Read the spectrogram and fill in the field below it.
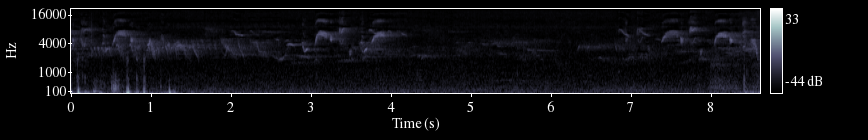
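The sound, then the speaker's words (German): Birds chirp and sing in scattered, high bursts over a quiet outdoor background, with a few soft knocks near the start and no talking. “In dem Sinne hören wir noch ein bisschen die Vögelchen zu.”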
